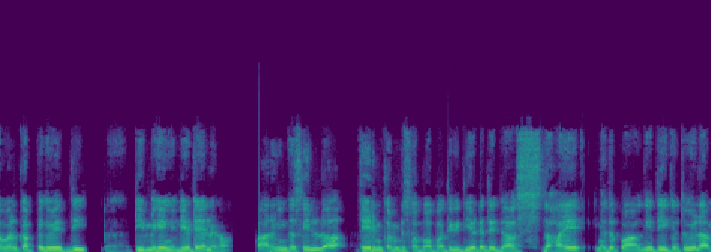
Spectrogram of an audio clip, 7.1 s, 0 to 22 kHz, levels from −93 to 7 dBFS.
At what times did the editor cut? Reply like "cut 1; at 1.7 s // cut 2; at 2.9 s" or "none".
cut 1; at 2.6 s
